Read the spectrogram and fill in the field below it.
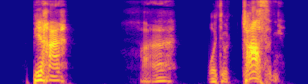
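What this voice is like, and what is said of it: Low, threatening growl. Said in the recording (Chinese): “低声喝道”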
